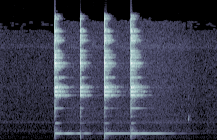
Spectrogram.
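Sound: tapping a wine glass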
